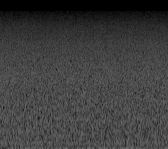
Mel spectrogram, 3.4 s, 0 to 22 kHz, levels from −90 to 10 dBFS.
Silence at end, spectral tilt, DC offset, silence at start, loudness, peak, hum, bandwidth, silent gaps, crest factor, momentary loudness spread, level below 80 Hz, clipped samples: 0 s; -1.5 dB/octave; under 0.1%; 0 s; -42 LUFS; -30 dBFS; none; 16.5 kHz; none; 14 dB; 0 LU; -60 dBFS; under 0.1%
